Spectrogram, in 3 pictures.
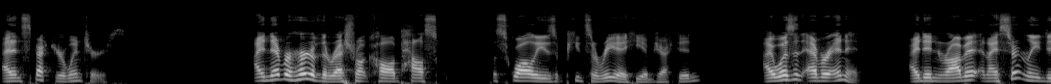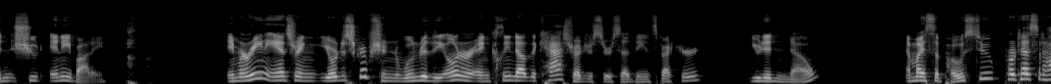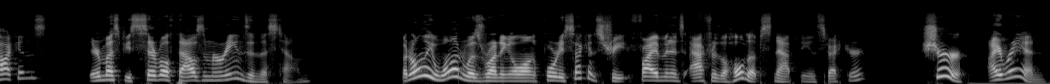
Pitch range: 145-195 Hz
